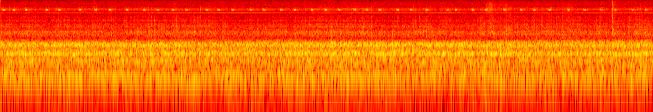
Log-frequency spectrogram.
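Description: A windscreen wiper sweeps across the glass.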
